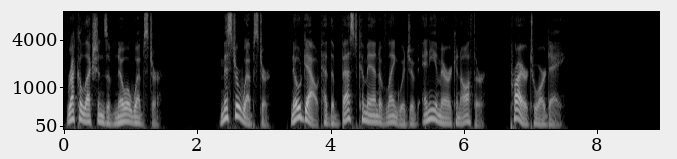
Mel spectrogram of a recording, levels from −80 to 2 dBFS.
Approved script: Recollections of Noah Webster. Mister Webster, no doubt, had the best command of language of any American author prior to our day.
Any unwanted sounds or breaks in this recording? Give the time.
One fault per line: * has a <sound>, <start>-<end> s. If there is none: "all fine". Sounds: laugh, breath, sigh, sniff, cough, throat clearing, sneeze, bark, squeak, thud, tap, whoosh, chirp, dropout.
all fine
